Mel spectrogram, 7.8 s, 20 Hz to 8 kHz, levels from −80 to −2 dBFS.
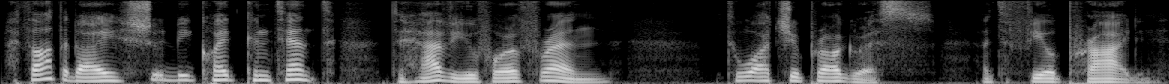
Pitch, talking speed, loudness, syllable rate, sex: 120 Hz, 185 wpm, -18 LUFS, 4.4 syllables/s, male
